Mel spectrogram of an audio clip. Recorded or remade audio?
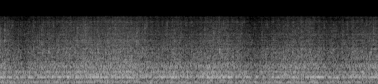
recorded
